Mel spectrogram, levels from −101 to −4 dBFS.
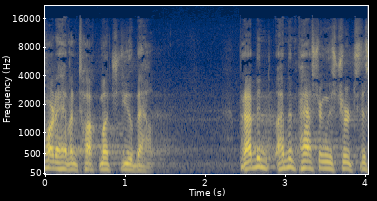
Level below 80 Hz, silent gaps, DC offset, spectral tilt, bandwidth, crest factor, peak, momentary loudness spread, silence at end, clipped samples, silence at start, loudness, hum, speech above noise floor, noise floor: -74 dBFS; none; under 0.1%; -5 dB/octave; 16.5 kHz; 20 dB; -2 dBFS; 7 LU; 0 s; under 0.1%; 0 s; -22 LUFS; none; 35 dB; -57 dBFS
